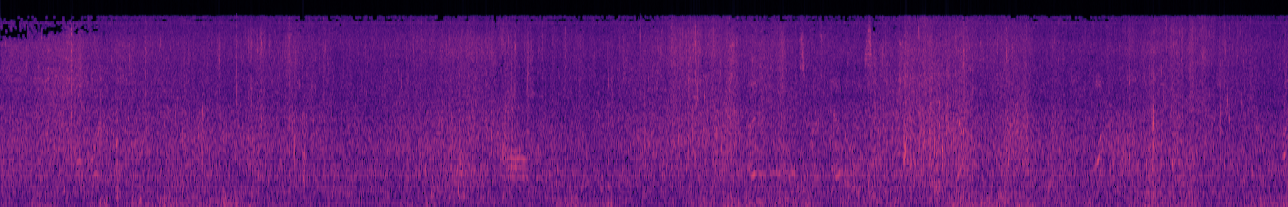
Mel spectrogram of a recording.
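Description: Wind buffeting the microphone over choppy open sea, with the wash of waves.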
